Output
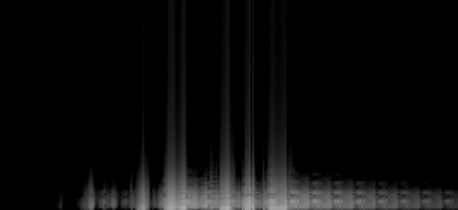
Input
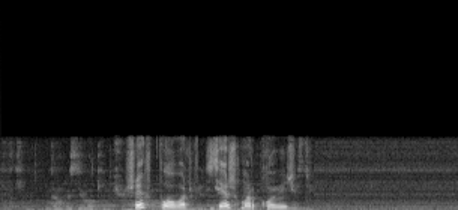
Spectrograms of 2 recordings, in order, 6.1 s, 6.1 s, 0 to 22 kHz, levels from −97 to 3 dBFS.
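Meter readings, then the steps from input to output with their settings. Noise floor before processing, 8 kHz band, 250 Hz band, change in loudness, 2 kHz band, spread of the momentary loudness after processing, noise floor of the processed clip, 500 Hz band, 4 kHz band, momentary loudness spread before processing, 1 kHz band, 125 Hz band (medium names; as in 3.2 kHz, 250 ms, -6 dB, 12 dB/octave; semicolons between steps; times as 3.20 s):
-57 dBFS, no reading, -9.5 dB, -17.0 dB, -2.5 dB, 18 LU, under -85 dBFS, -20.5 dB, -18.5 dB, 16 LU, -11.0 dB, -0.5 dB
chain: sorted samples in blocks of 256 samples; treble shelf 3.7 kHz -4 dB; reverse; compression 4:1, threshold -28 dBFS, peak gain reduction 14 dB; reverse; crossover distortion -43 dBFS; three-band isolator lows -15 dB, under 190 Hz, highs -23 dB, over 2.5 kHz; on a send: feedback echo behind a band-pass 295 ms, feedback 64%, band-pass 920 Hz, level -4.5 dB; on the sum: attacks held to a fixed rise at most 210 dB/s; trim -2 dB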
